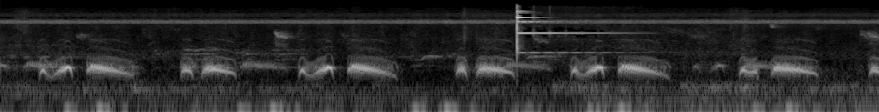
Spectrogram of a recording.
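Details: Spotted dove calling to a decoy in a bird-trapping contest: regular series of mellow short-and-long coos, interrupted once by a sharp metallic clink.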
